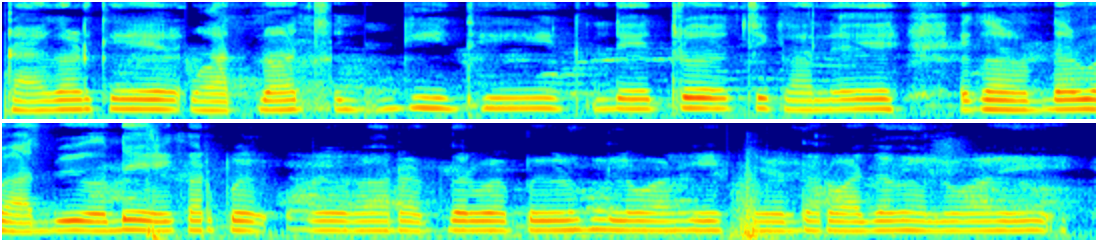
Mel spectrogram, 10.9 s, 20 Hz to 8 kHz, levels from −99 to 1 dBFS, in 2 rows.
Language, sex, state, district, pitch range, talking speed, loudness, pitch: Chhattisgarhi, female, Chhattisgarh, Raigarh, 195-205 Hz, 105 wpm, -30 LUFS, 200 Hz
